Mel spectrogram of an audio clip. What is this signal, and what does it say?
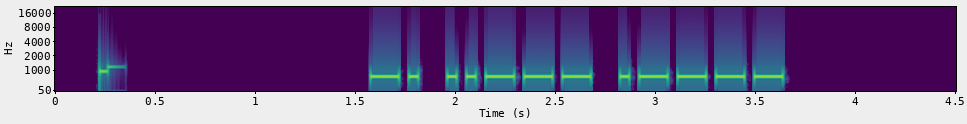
Morse code, heard as a keyed tone, about 25 wpm, 700 Hz. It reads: N21
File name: Three Letter-Number Combinations - 25wpm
